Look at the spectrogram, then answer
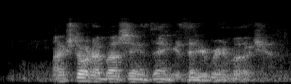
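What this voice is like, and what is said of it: Elvis-style impersonation voice. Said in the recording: “little Elvis tribute, Elvis impersonation”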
